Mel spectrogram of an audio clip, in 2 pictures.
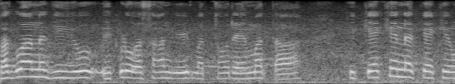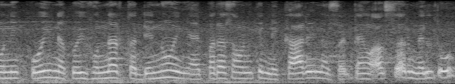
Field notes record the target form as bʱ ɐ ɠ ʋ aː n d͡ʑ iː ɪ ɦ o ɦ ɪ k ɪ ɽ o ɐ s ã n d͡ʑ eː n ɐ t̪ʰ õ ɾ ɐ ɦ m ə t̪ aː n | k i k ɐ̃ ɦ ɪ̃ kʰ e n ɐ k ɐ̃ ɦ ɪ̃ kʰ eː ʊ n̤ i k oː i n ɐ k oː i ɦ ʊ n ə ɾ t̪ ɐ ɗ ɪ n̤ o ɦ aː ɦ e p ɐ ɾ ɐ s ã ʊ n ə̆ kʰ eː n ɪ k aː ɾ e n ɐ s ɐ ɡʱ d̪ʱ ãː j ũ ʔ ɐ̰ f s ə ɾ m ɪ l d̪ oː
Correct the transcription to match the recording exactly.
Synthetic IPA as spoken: bʱ ɐ ɠ ʋ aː n d͡ʑ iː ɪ ɦ o ɦ ɪ k ɪ ɽ o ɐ s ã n d͡ʑ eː m ɐ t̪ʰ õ ɾ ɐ ɦ m ə t̪ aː | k i k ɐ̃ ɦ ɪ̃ kʰ e n ɐ k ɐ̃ ɦ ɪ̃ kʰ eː ʊ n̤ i k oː i n ɐ k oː i ɦ ʊ n ə ɾ t̪ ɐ ɗ ɪ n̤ o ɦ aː ɦ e p ɐ ɾ ɐ s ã ʊ n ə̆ kʰ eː n ɪ k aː ɾ e n ɐ s ɐ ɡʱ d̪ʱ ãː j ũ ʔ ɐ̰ f s ə ɾ m ɪ l d̪ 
